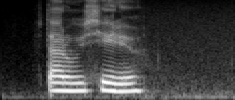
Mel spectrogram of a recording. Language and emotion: Russian, neutral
